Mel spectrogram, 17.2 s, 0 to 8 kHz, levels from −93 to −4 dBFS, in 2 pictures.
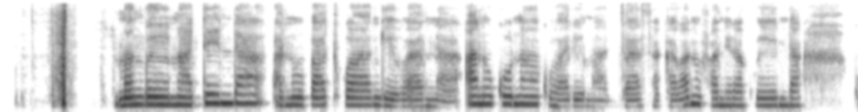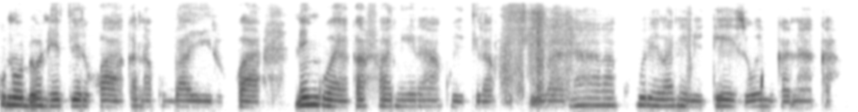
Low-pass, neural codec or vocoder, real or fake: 7.2 kHz; codec, 24 kHz, 6 kbps, HILCodec; fake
